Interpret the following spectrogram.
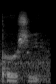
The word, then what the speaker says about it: Eperce: And in this instance, the YouTuber that I'm talking about is Eperce, Eperce, but it's pronounced Percy.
